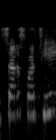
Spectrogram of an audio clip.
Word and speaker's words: Saraswati: In Hindu mythology, the goddess Saraswati. I don't know if I pronounced it right. – Saraswati, yeah. That's a she's on a lotus.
